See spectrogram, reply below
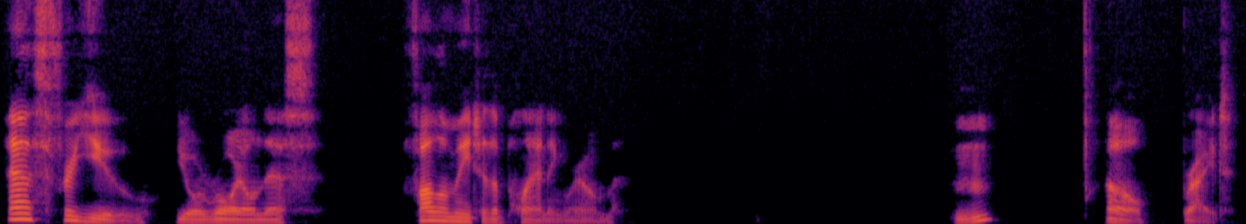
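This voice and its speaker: A man's voice: on the low side, big pitch swings, takes it slowly, creaky, a little mellow, heavily acted. A man playing a roguish bandit leader in an audio roleplay, confident and wry, with a folksy, teasing, drawling manner. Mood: genial, commanding. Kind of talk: scripted roleplay acting addressed to the listener.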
